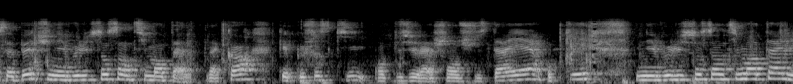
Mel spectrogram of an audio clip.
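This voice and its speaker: A woman doing a casual, spoken tarot reading as host, thinking aloud in a gentle, reassuring way. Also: medium pitch, roomy sound, a little hiss or hum, poor audio. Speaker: tarot card reader.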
